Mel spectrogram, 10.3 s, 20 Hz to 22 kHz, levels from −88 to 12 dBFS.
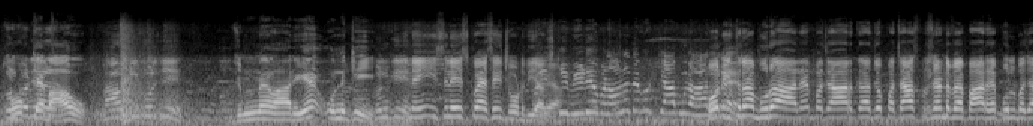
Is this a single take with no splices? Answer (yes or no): no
